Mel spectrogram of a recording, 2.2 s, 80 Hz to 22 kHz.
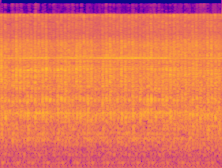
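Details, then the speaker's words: Chevrolet Spin 1.3 diesel just started after an overhaul at another shop: harsh, uneven clatter with a hissy edge. Oil is mixed with coolant and the radiator water is rising; the cause is still to be traced. "Ini dapat kiriman dari Solo, overhaul, bekas mobil overhaul, tapi ini baru saja hidup sudah parah kayak gini."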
